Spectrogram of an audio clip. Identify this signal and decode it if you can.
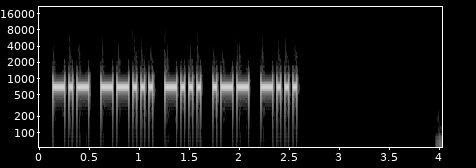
Morse code, heard as a keyed tone, about 30 wpm, 700 Hz. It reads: K7BWB
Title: USA Callsign DE Callsign 30wpm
